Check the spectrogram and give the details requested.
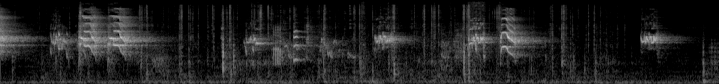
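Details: Budgies giving scattered sharp squawks and short chirps in irregular bursts separated by quieter gaps.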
